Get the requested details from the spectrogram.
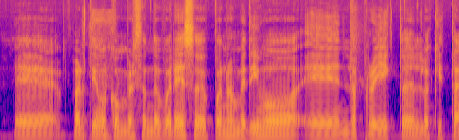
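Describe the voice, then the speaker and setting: With a Chilean accent, a man speaks at a moderate pace in a medium-pitched voice with a dark, mellow tone. The sound is dry and close with no echo, over a quiet background. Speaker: podcast host. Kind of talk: casual chat.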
